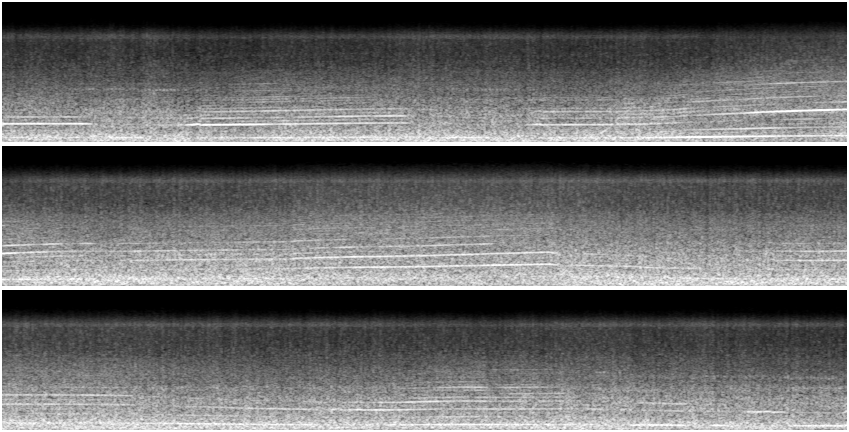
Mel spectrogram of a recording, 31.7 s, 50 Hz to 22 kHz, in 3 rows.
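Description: Motorcycle engine under way with heavy wind noise on the microphone. Its pitch climbs as it accelerates from about 8 s in, holds high, drops briefly just past the middle, then rises gently again.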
